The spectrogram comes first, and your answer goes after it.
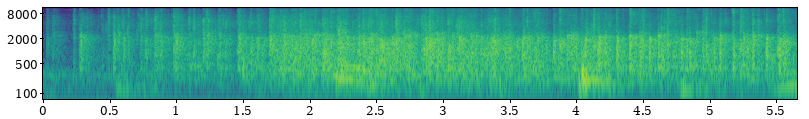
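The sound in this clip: Audience applause welcoming a speaker to an evening talk, starting thin and growing within the first second or two into full, steady clapping that continues to the end.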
